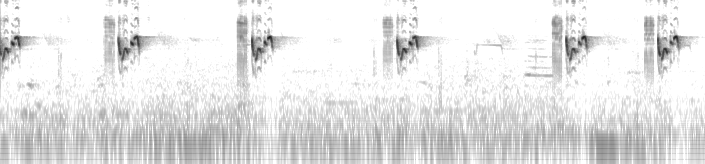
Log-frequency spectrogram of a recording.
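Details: Male bar-winged prinia calling a female, used to attract birds: six bright, sharp twittering bursts, fairly regular but with one pair close together near the end; a faint thin whistle shows briefly between them.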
